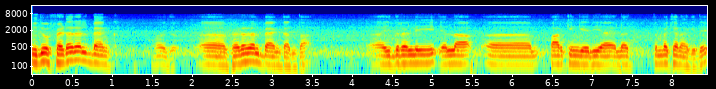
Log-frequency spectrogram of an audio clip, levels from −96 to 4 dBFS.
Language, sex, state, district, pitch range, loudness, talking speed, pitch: Kannada, male, Karnataka, Dakshina Kannada, 115-130 Hz, -17 LUFS, 100 wpm, 120 Hz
